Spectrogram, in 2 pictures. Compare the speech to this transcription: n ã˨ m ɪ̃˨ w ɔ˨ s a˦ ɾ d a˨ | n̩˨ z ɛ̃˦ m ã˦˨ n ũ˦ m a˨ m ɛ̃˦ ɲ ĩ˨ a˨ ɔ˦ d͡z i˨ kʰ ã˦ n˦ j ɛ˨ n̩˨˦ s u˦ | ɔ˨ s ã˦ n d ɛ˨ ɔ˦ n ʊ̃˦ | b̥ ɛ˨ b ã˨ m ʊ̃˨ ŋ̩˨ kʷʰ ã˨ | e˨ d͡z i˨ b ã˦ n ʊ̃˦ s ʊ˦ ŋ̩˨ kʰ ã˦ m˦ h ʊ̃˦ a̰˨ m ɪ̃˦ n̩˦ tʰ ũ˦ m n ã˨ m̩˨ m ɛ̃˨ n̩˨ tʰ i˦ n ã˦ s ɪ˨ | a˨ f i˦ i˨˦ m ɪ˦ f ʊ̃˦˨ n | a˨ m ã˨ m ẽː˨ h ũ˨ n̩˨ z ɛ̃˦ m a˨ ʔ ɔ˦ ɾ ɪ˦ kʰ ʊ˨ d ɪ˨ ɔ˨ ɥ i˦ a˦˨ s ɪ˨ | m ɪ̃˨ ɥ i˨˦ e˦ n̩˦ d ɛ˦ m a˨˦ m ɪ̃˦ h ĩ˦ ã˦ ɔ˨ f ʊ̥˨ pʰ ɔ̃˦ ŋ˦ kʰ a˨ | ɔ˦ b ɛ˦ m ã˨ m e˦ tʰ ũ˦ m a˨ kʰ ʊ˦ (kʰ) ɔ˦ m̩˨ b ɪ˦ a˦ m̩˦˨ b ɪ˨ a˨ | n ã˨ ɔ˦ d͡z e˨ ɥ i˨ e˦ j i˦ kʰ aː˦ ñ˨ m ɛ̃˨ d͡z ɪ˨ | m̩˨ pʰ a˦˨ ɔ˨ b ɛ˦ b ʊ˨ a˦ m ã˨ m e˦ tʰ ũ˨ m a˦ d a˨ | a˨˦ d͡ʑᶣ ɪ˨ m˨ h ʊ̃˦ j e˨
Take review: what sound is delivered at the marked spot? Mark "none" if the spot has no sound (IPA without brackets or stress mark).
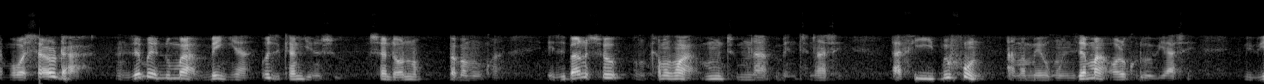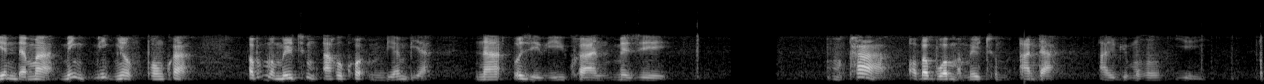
kʰ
